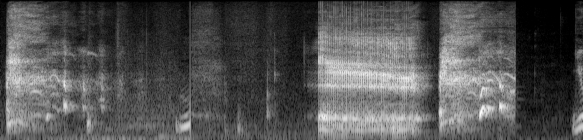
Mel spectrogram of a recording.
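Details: A girl burping: loud, drawn-out voiced belches, one lasting over a second, with a few quieter sounds between them.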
